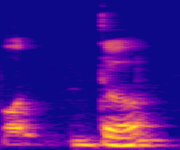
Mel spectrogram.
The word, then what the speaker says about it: পদ্য: তাহলে নিয়ম অনুযায়ী কি হবে? আদ্য অ এর উচ্চারণ ও এর মতো হলো পদ্য।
